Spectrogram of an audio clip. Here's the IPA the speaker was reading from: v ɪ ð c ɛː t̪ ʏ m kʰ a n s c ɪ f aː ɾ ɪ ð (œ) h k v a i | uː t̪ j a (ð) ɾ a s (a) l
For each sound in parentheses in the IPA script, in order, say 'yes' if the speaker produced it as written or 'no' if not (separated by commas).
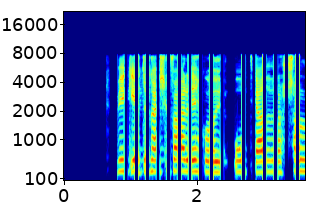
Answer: no, yes, yes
